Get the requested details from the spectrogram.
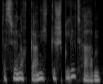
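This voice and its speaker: A gloomy, tired teenage girl from a storybook, voiced by a man. She speaks quietly and wearily, drained of fight. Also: medium pitch, expressive, moderate pace, creaky, husky, no room sound, clean studio sound, pitched above the performer's own voice. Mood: weary.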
